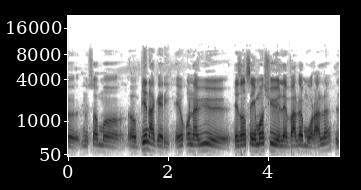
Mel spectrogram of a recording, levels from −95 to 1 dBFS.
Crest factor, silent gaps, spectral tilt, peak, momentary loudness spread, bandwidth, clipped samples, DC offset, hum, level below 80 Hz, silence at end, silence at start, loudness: 16 dB; none; -2.5 dB/octave; -2 dBFS; 8 LU; 9.8 kHz; under 0.1%; under 0.1%; none; -68 dBFS; 0 s; 0 s; -17 LUFS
